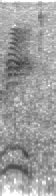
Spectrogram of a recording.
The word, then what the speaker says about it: read: Then Peter read, READ read. Past tense is wrote, read. READ. Spelling will be same, but past tense pronunciation will be different.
